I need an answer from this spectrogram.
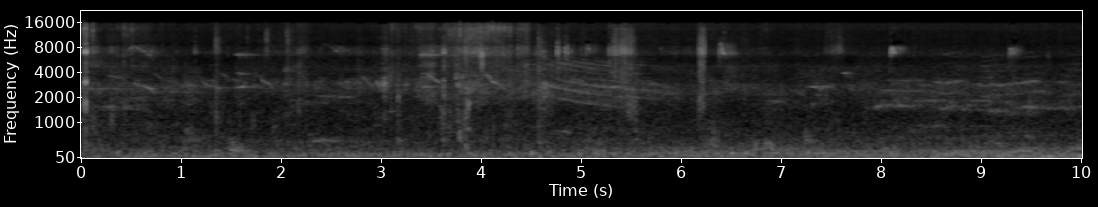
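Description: Faint birds chirping and calling in quick short notes, busiest a few seconds in, over a quiet outdoor background.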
